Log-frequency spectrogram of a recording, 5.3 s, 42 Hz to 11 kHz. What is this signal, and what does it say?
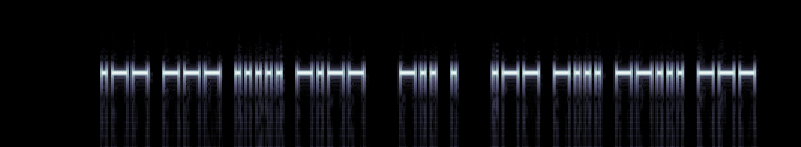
Morse code, heard as a keyed tone, about 36 wpm, 700 Hz. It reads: WO5Y DE WB7O
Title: USA Callsign DE Callsign - 4 Characters - 35wpm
